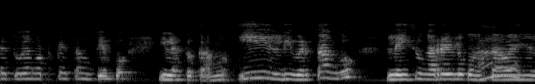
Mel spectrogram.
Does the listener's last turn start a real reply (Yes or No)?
No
